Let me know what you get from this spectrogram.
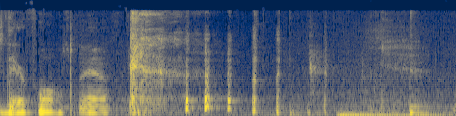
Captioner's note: laughing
